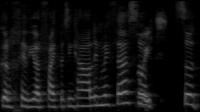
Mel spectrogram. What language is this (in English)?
Welsh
